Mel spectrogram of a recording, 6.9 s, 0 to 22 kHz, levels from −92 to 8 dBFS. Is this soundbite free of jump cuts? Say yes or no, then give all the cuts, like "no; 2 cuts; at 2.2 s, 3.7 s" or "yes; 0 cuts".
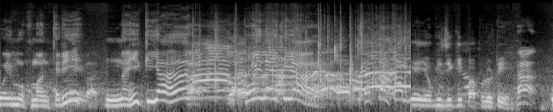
no; 1 cut; at 5.2 s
